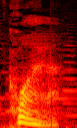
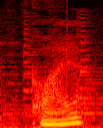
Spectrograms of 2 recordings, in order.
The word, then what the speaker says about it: choir: a group of singers choir what choir but it's one letter away from chair but it's connected to coral coral chair choir and coral all begin with ch so how can ch make three different sounds and there's champagne it's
